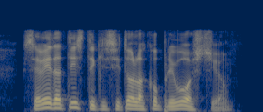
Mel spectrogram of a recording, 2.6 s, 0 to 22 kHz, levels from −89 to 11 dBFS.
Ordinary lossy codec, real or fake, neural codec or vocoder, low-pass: none; fake; codec, 16 kHz, 4.8 kbps, FACodec; 7.2 kHz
